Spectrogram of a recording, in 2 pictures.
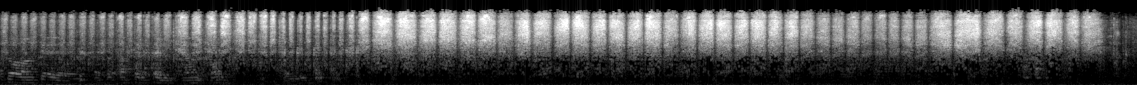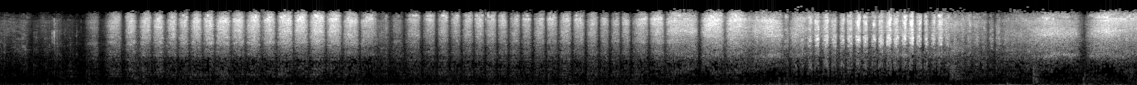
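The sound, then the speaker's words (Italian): Steady scraping of a wooden oar being scraped smoother in a boatyard workshop in Cannaregio, rapid rasping strokes repeating in a continuous rhythm with a brief pause midway, then resuming just as loud; no voices. “No, sto finendo di, di rigrattare questo remo per renderlo più liscio.”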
